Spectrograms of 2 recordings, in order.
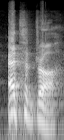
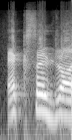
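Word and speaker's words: etcetera: एटसेट्रा, एटसेट्रा, ET, CET, सेट, RA, रा, एटसेट्रा। एक्सेट्रा नहीं है, एटसेट्रा, ये सही प्रोनाउंसिएशन है, एटसेट्रा।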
